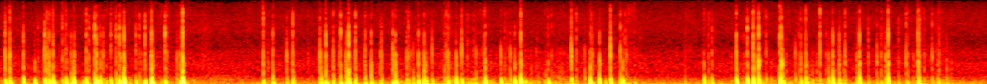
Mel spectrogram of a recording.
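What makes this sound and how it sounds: Several painted fingernails rapidly tap and scratch across the surface of an assembled flat cardboard jigsaw puzzle. The quick, dull, low-pitched clicks come in dense bursts with brief pauses between them, each tap dying away at once with a faint scratchy edge.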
